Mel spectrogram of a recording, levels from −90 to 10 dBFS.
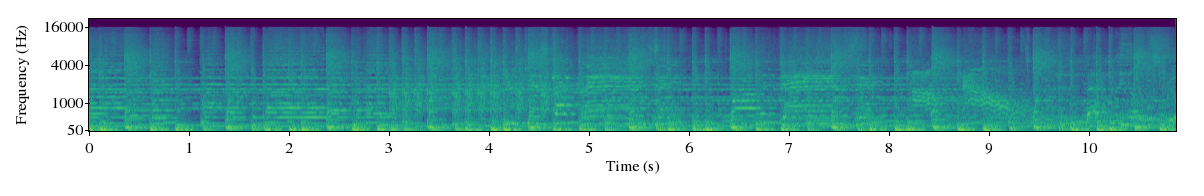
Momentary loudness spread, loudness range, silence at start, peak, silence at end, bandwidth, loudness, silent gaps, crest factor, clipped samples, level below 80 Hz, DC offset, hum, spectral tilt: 3 LU; 1 LU; 0 s; -2 dBFS; 0 s; 16.5 kHz; -18 LUFS; none; 14 dB; under 0.1%; -22 dBFS; under 0.1%; none; -4.5 dB/octave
